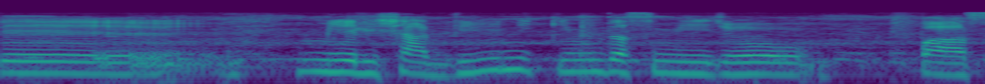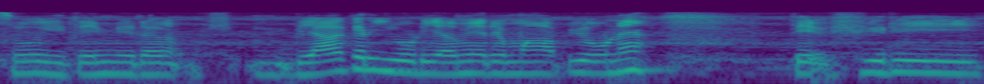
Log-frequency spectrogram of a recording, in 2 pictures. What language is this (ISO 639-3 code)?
doi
